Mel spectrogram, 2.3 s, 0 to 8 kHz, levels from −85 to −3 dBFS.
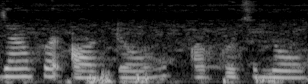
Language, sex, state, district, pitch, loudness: Hindi, female, Uttar Pradesh, Budaun, 240 Hz, -32 LUFS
